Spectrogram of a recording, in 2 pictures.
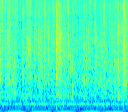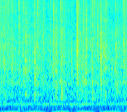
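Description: Egg, vegetables and fried chicken sizzling over high heat in a nonstick wok as cooked basmati rice is tipped in, with scattered crackles through a steady hiss.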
